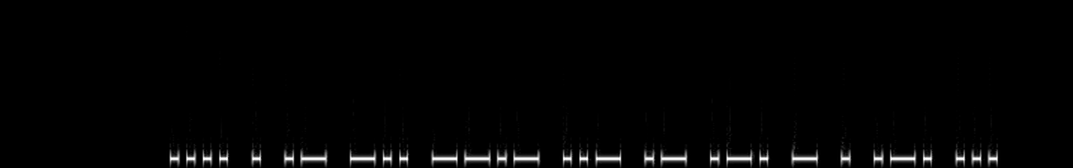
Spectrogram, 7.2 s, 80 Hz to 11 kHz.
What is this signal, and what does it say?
Morse code, heard as a keyed tone, about 22 wpm, 700 Hz. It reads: HEADQUARTERS
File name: Twelve Letter Words - 22wpm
